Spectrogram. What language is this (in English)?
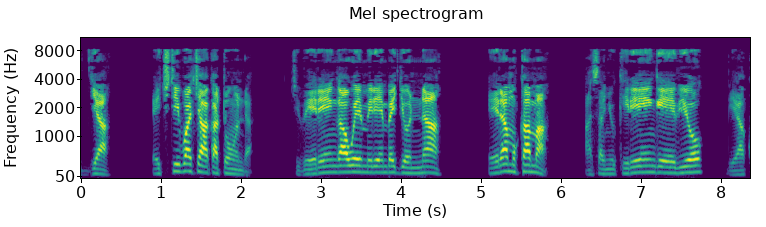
Ganda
